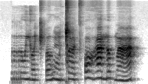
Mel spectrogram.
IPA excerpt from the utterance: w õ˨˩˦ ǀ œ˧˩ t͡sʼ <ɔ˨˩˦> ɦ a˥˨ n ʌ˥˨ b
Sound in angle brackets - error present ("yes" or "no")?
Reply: yes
